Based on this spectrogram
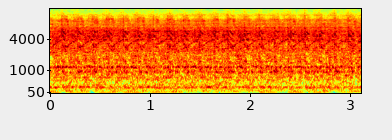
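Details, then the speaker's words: Honda K24-swapped sand rail with replaced ECU board, fuel pump primed: starter churns with a rough hissy drone but engine never catches; no tune file loaded on the ECU, so no start until uploaded. "Alright, so obviously the ECU's been modified, has been replaced, the motherboard's been replaced, so I totally forgot to upload that."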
